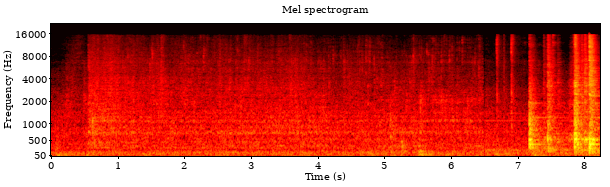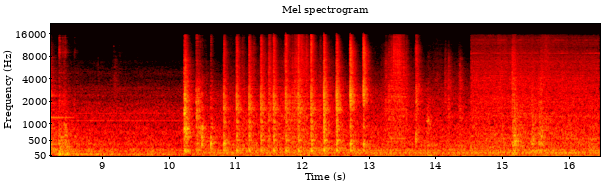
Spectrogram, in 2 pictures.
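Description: Metal kitchenware clattering: a few sharp metal knocks about halfway through, then a run of quick, even strokes, about five a second, for around four seconds, over a low steady kitchen background.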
